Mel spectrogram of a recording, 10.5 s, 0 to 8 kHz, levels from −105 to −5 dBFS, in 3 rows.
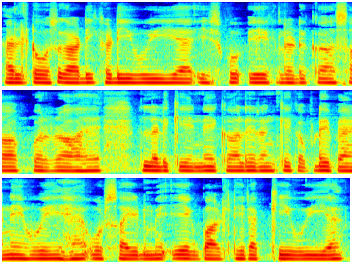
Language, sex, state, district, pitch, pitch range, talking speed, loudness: Hindi, male, Uttar Pradesh, Shamli, 140 Hz, 135-140 Hz, 165 wpm, -17 LUFS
